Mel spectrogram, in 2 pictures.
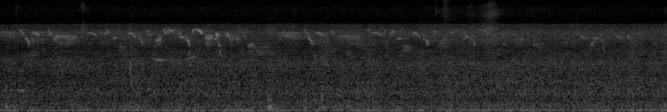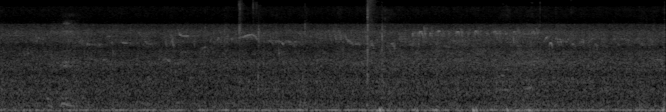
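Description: Birds singing in the background, many short high chirps in quick succession, over a steady low rumble.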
